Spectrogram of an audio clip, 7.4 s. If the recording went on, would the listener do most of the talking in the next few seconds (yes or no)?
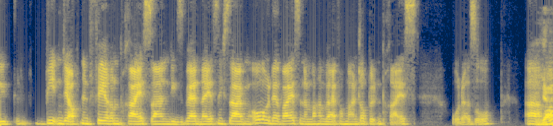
yes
